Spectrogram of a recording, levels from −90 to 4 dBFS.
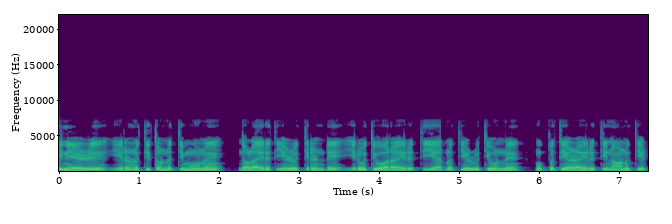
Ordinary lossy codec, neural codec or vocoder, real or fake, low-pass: none; none; real; 7.2 kHz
